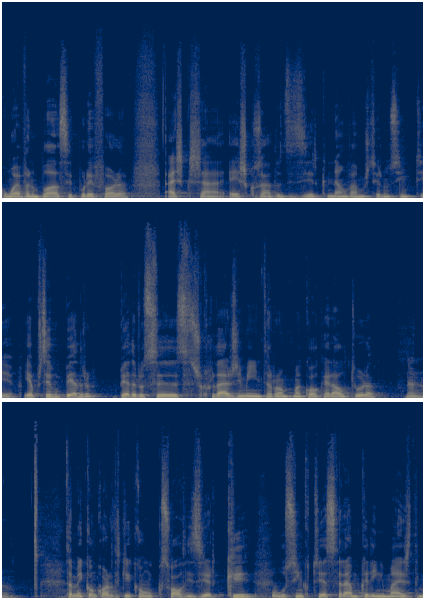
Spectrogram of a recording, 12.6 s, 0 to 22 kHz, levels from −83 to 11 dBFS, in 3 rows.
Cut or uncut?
cut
